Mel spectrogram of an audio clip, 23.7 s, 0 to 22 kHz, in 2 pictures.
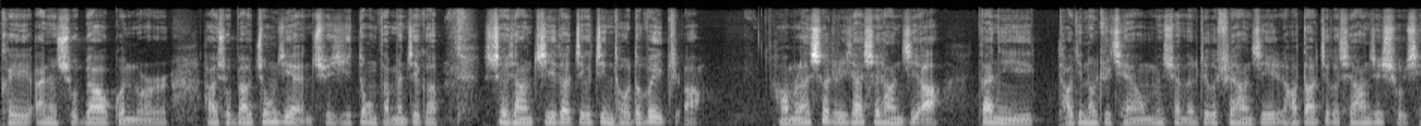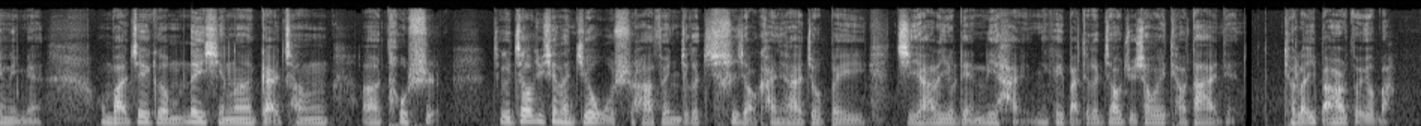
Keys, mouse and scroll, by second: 0.8-3.4 shift+middle drag, 3.4-4.0 scroll down 1, 4.0 shift+middle click, 5.0-5.4 scroll down 1, 5.4-6.4 shift+middle drag, 6.7-7.2 scroll down 2, 7.2 shift+middle click, 8.6-9.2 scroll up 4, 9.2-10.1 drag, 12.9-15.3 drag, 15.5-16.1 scroll down 9, 16.1-17.1 shift+middle drag, 20.2 click, 21.2 click, 22.7-23.2 scroll down 4, 23.2-23.6 shift+middle drag.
